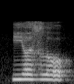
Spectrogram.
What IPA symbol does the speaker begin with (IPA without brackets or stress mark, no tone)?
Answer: j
